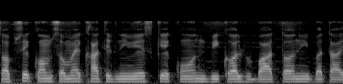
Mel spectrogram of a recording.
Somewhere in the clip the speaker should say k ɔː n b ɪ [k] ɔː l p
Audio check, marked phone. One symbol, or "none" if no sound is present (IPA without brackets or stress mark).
k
